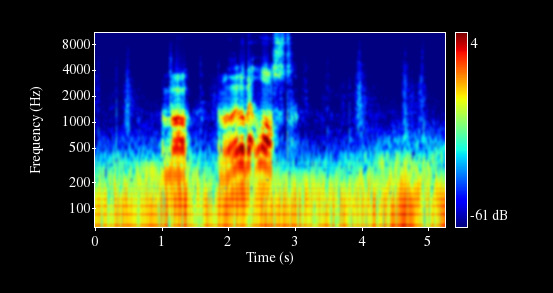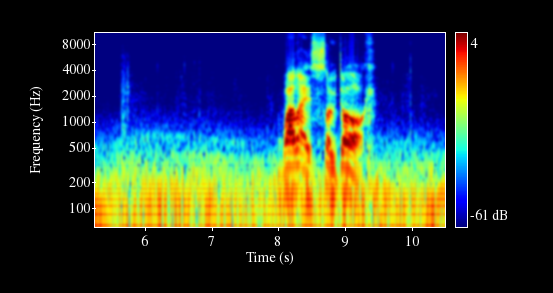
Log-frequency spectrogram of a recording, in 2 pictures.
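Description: A young man speaks in short, lively bursts close to a microphone.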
